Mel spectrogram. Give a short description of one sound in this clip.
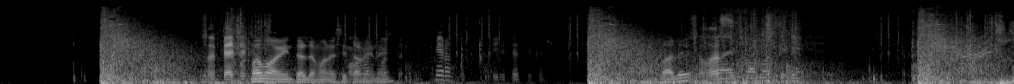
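A sniper rifle fires loud shots.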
